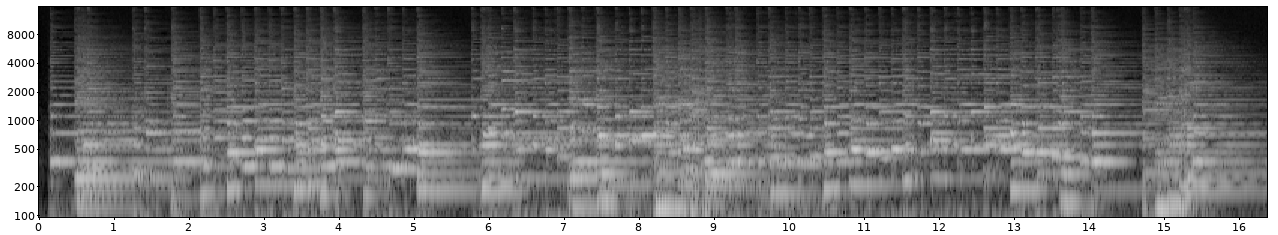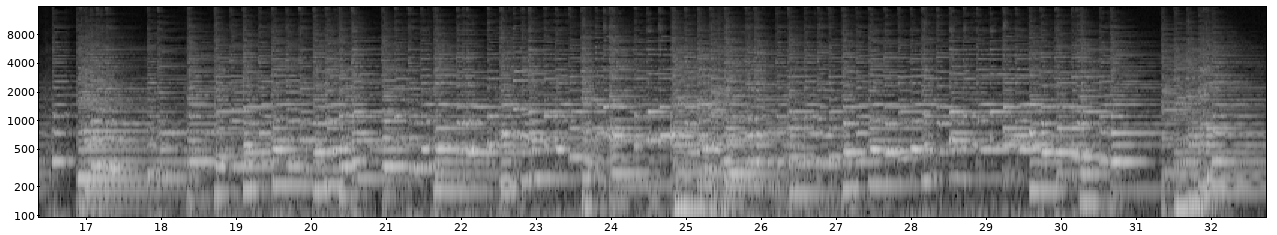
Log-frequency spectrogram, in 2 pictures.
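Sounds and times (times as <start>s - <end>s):
baroque suite courante in C major: 0.0s - 32.7s.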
